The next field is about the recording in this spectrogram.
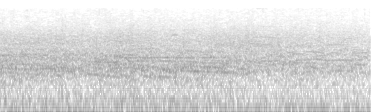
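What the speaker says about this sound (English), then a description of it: "the rain's still a factor here" Rain falls steadily during a baseball game, a dense continuous hiss filling the whole stretch with no clear voices over it.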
